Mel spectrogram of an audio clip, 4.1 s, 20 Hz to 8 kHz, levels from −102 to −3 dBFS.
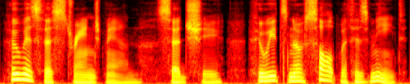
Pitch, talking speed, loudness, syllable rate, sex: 115 Hz, 205 wpm, -20 LUFS, 4.4 syllables/s, male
